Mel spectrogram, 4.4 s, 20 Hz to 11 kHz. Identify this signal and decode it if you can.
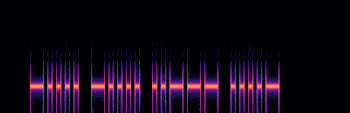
Morse code, heard as a keyed tone, about 22 wpm, 700 Hz. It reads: 6624
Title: Numbers - 4-Digit 22wpm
